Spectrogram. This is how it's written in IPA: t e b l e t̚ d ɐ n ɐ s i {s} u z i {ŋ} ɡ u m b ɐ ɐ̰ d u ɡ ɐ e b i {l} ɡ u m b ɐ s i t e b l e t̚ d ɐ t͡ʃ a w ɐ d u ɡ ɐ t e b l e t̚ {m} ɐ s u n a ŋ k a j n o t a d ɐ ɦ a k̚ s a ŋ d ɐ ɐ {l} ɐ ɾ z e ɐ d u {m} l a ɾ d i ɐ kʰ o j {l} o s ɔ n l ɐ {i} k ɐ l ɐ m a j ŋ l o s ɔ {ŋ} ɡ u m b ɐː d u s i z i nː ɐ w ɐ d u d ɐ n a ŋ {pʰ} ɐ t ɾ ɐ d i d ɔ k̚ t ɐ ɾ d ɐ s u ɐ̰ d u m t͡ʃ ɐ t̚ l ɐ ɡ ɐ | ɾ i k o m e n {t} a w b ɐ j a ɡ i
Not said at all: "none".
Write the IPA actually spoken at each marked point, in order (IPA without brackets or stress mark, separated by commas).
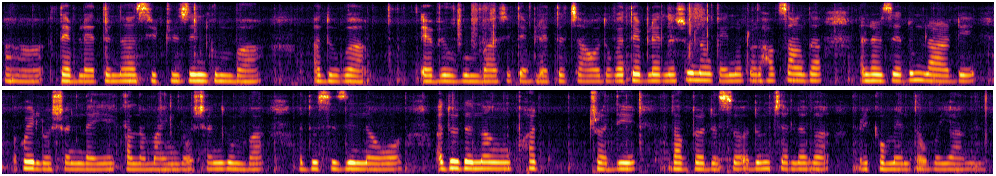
t, n, l, n, l, m, l, j, n, pʰ, t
